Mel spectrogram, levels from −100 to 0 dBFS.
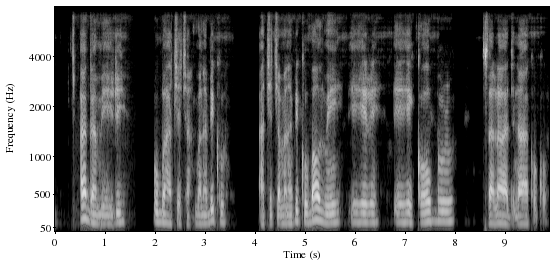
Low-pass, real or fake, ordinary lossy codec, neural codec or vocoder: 7.2 kHz; fake; none; codec, 16 kHz, 4 kbps, FunCodec, trained on LibriTTS, 50 frames a second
